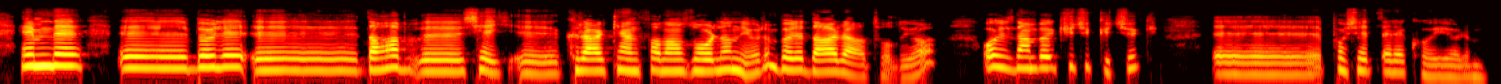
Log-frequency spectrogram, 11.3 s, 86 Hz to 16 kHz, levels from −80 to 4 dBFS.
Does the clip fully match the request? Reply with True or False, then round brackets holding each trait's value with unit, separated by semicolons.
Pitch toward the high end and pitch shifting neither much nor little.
True (205 Hz; 4.5 semitones)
